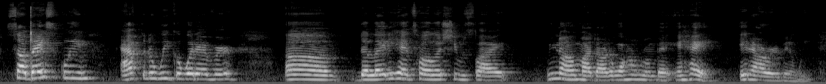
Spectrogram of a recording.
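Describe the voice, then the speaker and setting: A woman's voice: a little high, a little fast, a little mellow. A young woman telling a personal story in a casual, rambling way, often calling her viewers "y'all".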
